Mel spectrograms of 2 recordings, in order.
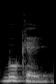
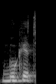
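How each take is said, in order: First: The word ends without a t sound. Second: The word ends with a t sound. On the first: The speaker calls it right. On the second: The speaker calls it wrong.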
